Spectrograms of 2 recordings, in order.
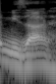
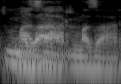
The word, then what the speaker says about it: مزار: یہ مزار ہے یا میزار ہے؟ – میم پر زبر ہے، ٹھیک ہے، مزار ہے، ٹھیک ہے، تو یہ بھی پروناؤنسیشن ہمارا تلفظ درست ہونا چاہیے، یہ مزار شریف ہوتا ہے،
